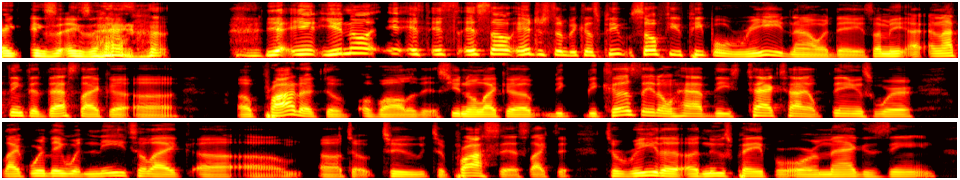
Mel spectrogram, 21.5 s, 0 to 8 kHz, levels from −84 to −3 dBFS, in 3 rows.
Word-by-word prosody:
Ex 135 -2 +6
exa 135 -1 +5
exact 145 +5 +5 0.7
Yeah, 195 +2 +9
you 220 +2 +6
you 220 - 0
you 215 +5 +4
know, 270 0 +4
it - - -4
it 225 -2 -1
it's 220 0 -1
it's 210 +1 +4
so 230 -1 +5
interesting 205 -3 +2
because 165 0 0
peop 235 0 -3
so 220 0 +5
few 210 -3 -4
people 160 -9 -2
read 135 - 0
nowadays, 95 -2 -4
I - - +2
mean, 125 0 +2
a - - -4
and 130 +1 0
I 140 - +5
think 150 0 -2
that's, 130 +2 0
like, 115 0 -1
a, 100 - -3
uh 90 -3 -7 0.5
a - - -2
product 115 -2 +4
of 100 -2 -5
of 120 -4 -8
all 100 -1 -2
of 100 - -8
this. 95 - -11
You 130 - 0
know, 115 -1 +2
like, 110 0 0
uh, 110 -2 +1
be 125 0 -7
because 165 - -1
they 170 -3 -2
don't 130 -3 -2
have 130 -2 -2
these 125 -2 -6
tactile 140 -7 0
things 125 -4 -5
where, 115 -1 -3 0.3
like, 120 -1 -1
where 135 0 +2
they 135 0 +2
would 125 -2 -2
need 140 +6 -2
to, 130 - -3
like, 110 -3 -1
uh, 100 -1 -6
um, - - -12 0.2
uh, 95 -1 -7
to - - -9
to 110 -2 -3
to 100 -4 -10
process, 125 -10 -1
like - - -5
to - - -12 0.3
to 130 - -3
read 145 +5 +3
a 120 -3 +2
a 120 - -1
newspaper 125 -3 -2
or 110 +1 -3
a 110 - -3
magazine, 115 +1 -5
125 Hz, 210 wpm, -23 LUFS, 115-155 Hz, 0.7 s, Yeah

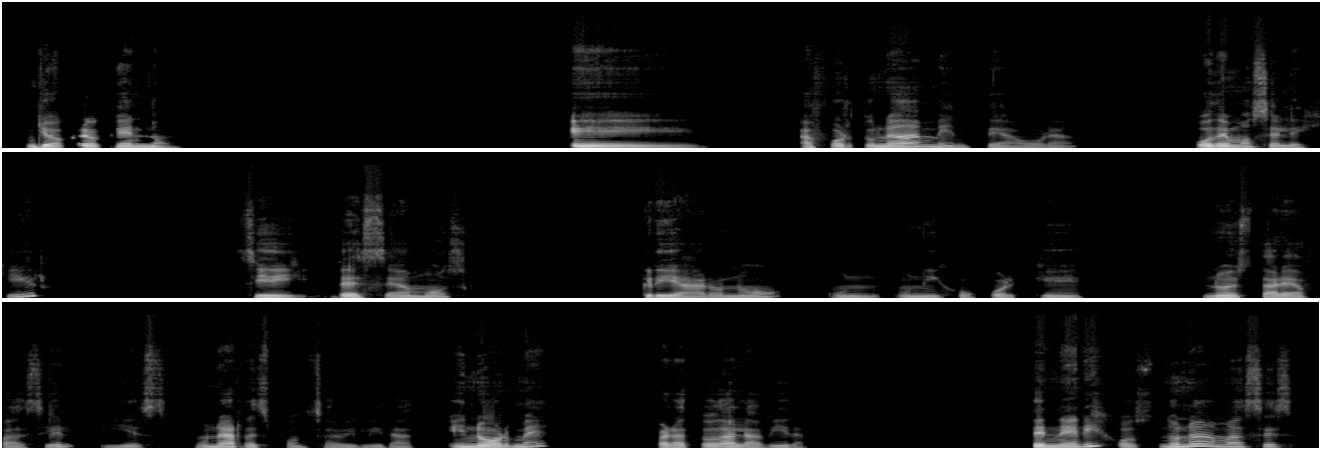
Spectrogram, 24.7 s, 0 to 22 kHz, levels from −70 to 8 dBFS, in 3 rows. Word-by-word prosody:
Yo 235 +1 +5
creo 235 +1 +4
que 240 0 +2
no. 200 -6 -1 2.5
Eh, 205 -1 +4 0.6
afortunadamente, 225 -1 0
ahora 195 +6 -13 0.7
podemos 230 +3 +4
elegir 230 - -5 1.3
si 215 -3 +1
deseamos 215 +3 -1 1.1
criar 225 0 +1
o - - -6
no 230 +8 -7 0.3
un 215 -1 -10
un 220 0 -7
hijo, 210 -2 -10
porque 200 - -7 0.8
no 215 0 +2
es 220 0 -2
tarea 225 -3 0
fácil 205 - -10
y 200 -2 -12
es 200 -1 -13
una 225 +3 +3
responsabilidad 205 -5 -11 0.2
enorme 235 - +4 0.7
para 215 -1 +1
toda 225 +4 +2
la 210 -5 -2
vida. 200 -1 -10 1.4
Tener 230 +6 +5
hijos, 235 - -2
no 250 +2 +2
nada 340 +4 +4
más 280 -2 -3
es, 275 0 -8
220 Hz, 90 wpm, -20 LUFS, 205-240 Hz, 2.5 s, Yo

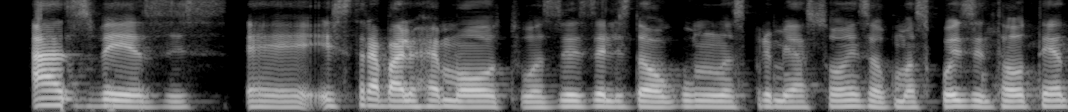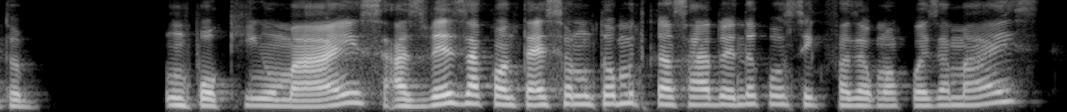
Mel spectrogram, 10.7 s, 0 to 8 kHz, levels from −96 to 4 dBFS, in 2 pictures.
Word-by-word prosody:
às 190 -3 +3
vezes, 150 -2 -2
eh, 150 -1 -4
esse 165 -1 -7
trabalho 165 -4 +2
remoto 150 -2 0
às 140 0 -5
vezes 155 0 -1
eles 150 -2 0
dão 150 -1 +2
algumas 150 0 -3
premiações, 155 +1 -3
algumas 145 0 -4
coisas, 155 +1 0
então 150 +1 -1
eu 155 - +2
tento 160 -1 -3 0.6
um 195 -1 +2
pouquinho 180 0 0
mais, 170 +10 +4
às 175 -1 +2
vezes 235 +4 +5
acontece, 210 -3 +4
se 225 - 0
eu - - +1
não 220 - +1
estou 230 +1 0
muito 245 -2 -3
cansada, 210 -1 +1
ainda 225 +2 -1
consigo 220 -2 -5
fazer 185 -2 -2
alguma 180 0 -2
coisa 180 +2 -3
mais 260 +9 -4
165 Hz, 195 wpm, -22 LUFS, 150-200 Hz, 0.6 s, vezes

